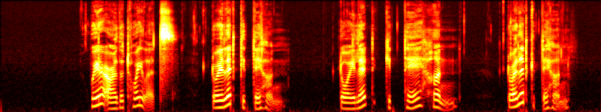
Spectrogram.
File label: Punjabi Where are the toilets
